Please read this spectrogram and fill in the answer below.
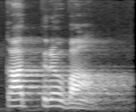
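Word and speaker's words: quatre-vingts: How do you pronounce? कात्रवां, कात्रवां.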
